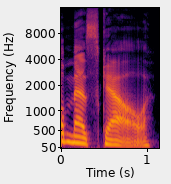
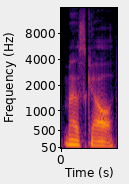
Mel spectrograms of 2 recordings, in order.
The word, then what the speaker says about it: Mescal: Is it pronounced like the liquor? – I mean, it is now. – Chris Pine versus Paul Mescal.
